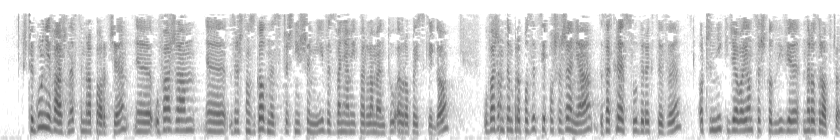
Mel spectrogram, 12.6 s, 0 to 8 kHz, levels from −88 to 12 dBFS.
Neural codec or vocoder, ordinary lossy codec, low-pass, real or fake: vocoder, 44.1 kHz, 128 mel bands every 512 samples, BigVGAN v2; MP3, 24 kbps; 7.2 kHz; fake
